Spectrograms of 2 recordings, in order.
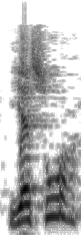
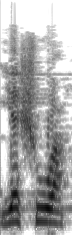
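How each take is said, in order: First: يسوع with an s in the middle; pronounced with S. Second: يشوع with sh instead of s; Hebrew pronunciation. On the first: Preacher contrasting two forms of the name, يسوع said with S. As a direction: say يسوع with a clear S, as in Arabic. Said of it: "اليهود ما عندهمش سين". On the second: Preacher showing how Hebrew says the name, يشوع with SH. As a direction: say يشوع with a clear SH in the middle. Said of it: "يتنطق يشوع على فكرة". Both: Shown as a demonstration.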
